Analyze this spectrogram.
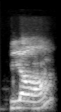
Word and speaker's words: blanc: end BL for the feminine you have to pronounce it as blond sure sound should come at BL for masculine it's blong first sound for feminine it's BL sh so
